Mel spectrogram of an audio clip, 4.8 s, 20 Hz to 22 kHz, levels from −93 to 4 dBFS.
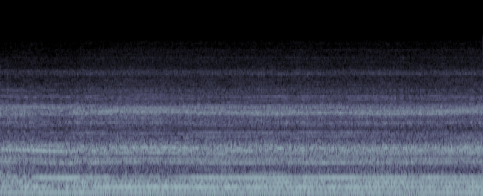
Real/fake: real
